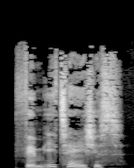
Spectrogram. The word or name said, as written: femetagers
